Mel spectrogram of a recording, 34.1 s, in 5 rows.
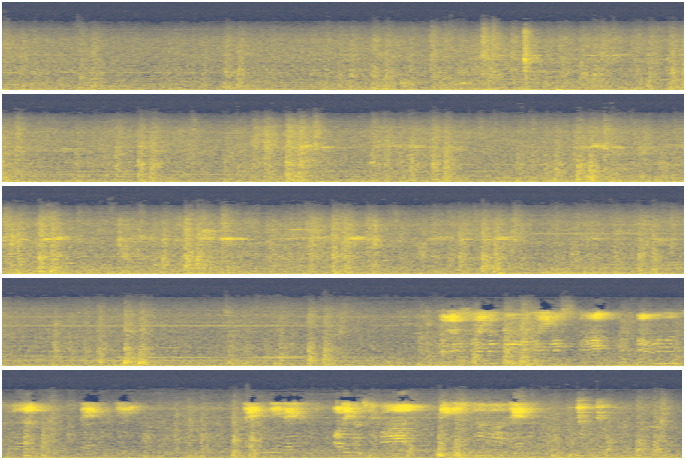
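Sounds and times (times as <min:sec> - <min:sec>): train interior rumble: 0:00.0 - 0:34.0.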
